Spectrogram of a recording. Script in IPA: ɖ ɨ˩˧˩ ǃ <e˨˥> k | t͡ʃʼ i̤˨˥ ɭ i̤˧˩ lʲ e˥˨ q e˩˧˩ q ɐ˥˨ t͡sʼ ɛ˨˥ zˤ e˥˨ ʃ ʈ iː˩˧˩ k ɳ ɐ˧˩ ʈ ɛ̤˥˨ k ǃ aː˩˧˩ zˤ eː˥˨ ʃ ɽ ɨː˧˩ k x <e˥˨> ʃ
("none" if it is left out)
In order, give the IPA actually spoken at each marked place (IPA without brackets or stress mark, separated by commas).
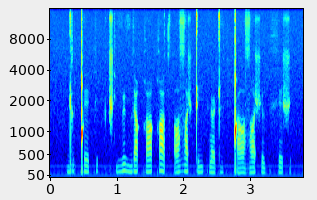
e˧˩, e˥˨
